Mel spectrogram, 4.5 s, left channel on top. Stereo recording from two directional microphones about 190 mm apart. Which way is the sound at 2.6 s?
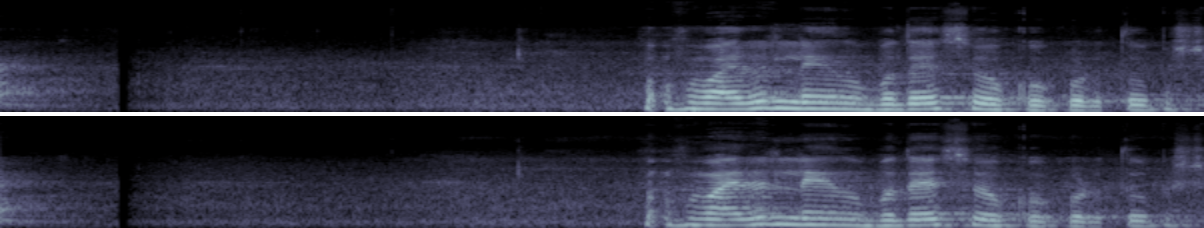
15° left (ahead or behind).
